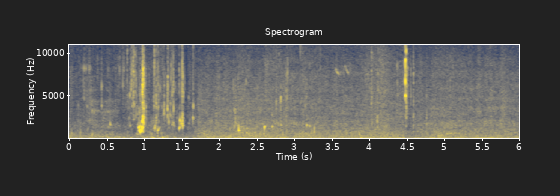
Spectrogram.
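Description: River water moving steadily, with a couple of short splashes about a second in and a single sharp click about four and a half seconds in.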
